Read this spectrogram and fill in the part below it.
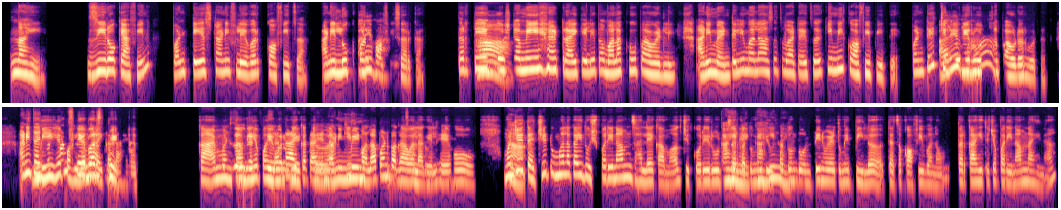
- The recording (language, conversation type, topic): Marathi, podcast, कॅफिनबद्दल तुमचे काही नियम आहेत का?
- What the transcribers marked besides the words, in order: in English: "झिरो"; in English: "फ्लेव्हर"; chuckle; surprised: "अरे वाह!"; in English: "फ्लेव्हर्स"; in English: "फ्लेवर"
